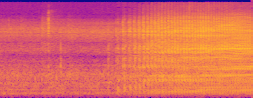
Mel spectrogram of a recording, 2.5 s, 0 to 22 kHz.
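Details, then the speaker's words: BP Microsystems Silicon Sculptor 3 device programmer, powered up with cover off: faint airy hum climbing to a steady high whir from one small internal fan; noisy cooling fan. "this is powered up with the cover off oh there's those again definitely is going to need definitely is going to need fans"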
